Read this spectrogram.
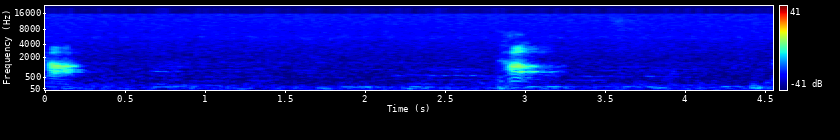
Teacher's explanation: धा में हल्का हा आता है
